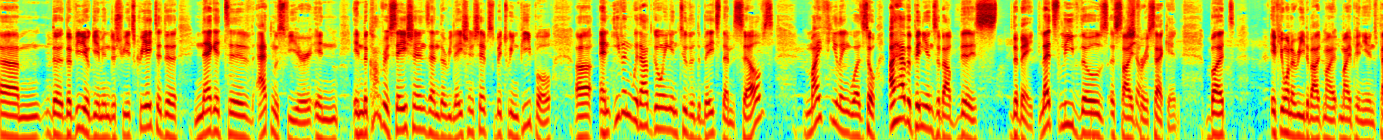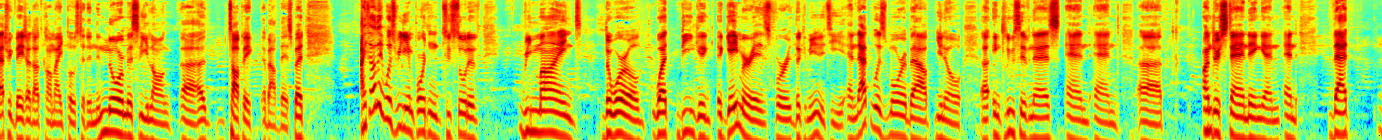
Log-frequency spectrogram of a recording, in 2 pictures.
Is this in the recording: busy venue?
yes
